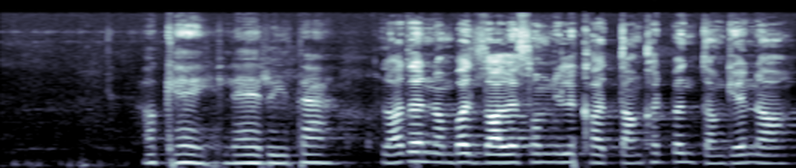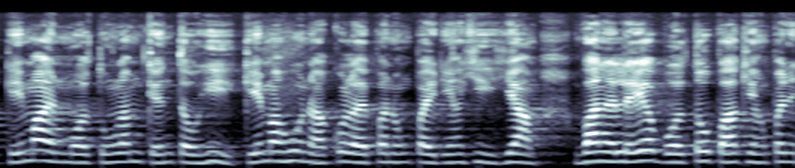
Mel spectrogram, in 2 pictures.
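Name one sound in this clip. A boy sings loudly through a microphone in long, held notes.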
